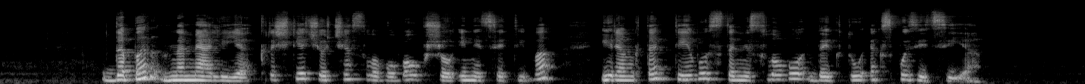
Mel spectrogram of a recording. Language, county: Lithuanian, Alytus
